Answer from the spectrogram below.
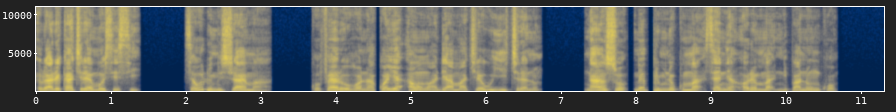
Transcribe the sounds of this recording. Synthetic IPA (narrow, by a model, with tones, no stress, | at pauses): æ˨wu˨a˨dɪ˦kã˦t͡ɕʰɪ˦ɾɛ˦˨mo˦se˨sḛ˨ | sɛ˦wʊ˦dũ˨mĩ˨sɾa˦ɛ˨mã̰ː˨ | kʰɔ˨fæː˦˨ɾɪ˨ɔ˨ɦɔ˦nã˦kʰɔ˦jɛ˦ʔa˦wɔ̃˨w̃a˨dɪ˦a˨mã˦t͡ɕʰɪ˦ɾɛ˦wʊ˦ji˦t͡ɕʰɪ˨ɾɛ˨nʊ̃˨ | nã˨˦n̩˦sʊ˦mɛ˦pʰi˦ɾĩ˦m˦nʊ̃˦kʰʊ̃˨mã˦sɛ˦nɪ̃˨a˨ʔɔ˦ɾɪ˦m̩˦mã˦n̩˨nĩ˨pʰa˦nʊ̃˦ŋ̩˦kʷʰɔ˦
